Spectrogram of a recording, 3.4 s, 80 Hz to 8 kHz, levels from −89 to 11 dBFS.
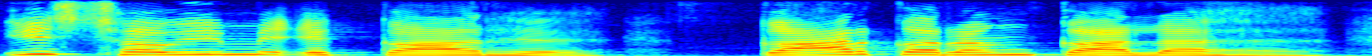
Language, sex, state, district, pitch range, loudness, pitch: Hindi, female, Jharkhand, Palamu, 270-345 Hz, -15 LUFS, 310 Hz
